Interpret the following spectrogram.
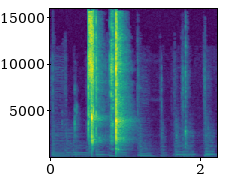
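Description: Ring-pull of a Coca-Cola can being cracked open: two sharp snaps about a third of a second apart, the first trailing a brief hiss. Quiet background music with plucked notes plays under it.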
